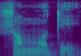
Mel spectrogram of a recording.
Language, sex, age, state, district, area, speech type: Bengali, male, 60+, West Bengal, South 24 Parganas, rural, read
